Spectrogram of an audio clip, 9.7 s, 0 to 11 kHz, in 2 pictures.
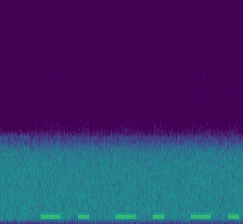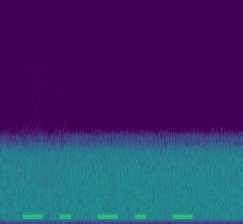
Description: Telephone call progress tone (UK plan), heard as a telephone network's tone, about 400 Hz, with phone line noise. Congestion tone.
